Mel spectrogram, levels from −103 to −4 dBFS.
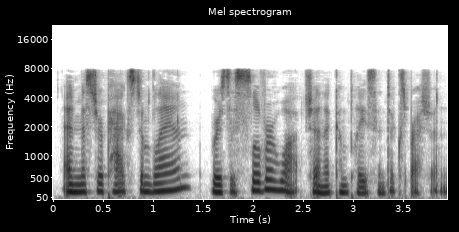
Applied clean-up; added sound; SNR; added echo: none; none; none; none.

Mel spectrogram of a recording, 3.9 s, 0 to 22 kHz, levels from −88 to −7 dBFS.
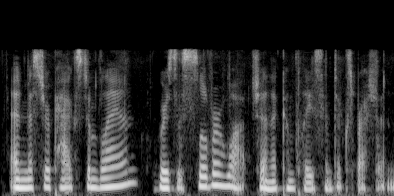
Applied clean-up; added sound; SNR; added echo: neural mask model Resemble Enhance denoiser.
